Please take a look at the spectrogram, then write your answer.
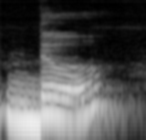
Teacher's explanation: ये वो व्यंजन होते हैं जिनके उच्चारण करते समय जीभ पीछे की ओर जाकर एक झटके के साथ आगे की ओर आती है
